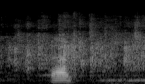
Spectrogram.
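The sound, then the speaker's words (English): Steady clapping from an audience at a Neuralink presentation, after the announcement of an FDA breakthrough device designation, fills the short stretch, a dense crackling wash at moderate volume, with a brief voice cutting through partway. “A round of applause there.”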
